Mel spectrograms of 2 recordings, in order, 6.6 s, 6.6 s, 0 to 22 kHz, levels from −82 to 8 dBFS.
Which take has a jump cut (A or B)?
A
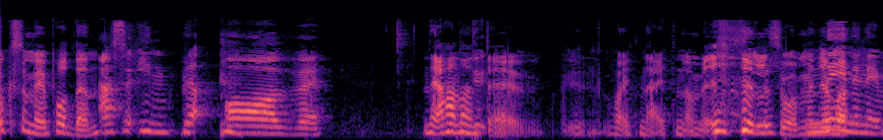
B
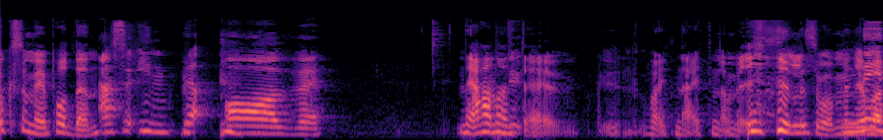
A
